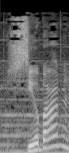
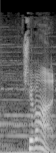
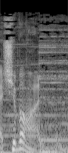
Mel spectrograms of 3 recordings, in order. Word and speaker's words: Siobhan: hallway from earlier oh interesting okay huh uh seal bond i think it's siobhan siobhan it's pronounced yeah siobhan again told you i'm irish hey lmcp how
